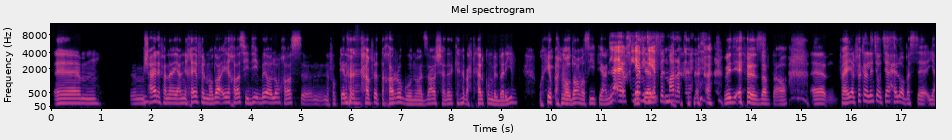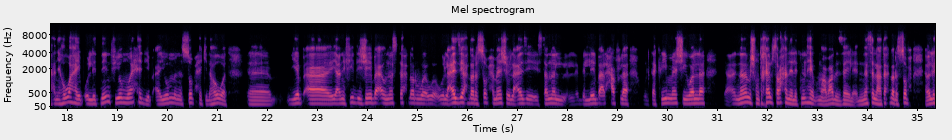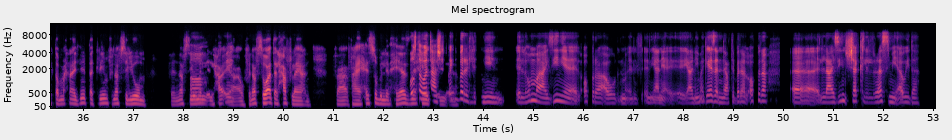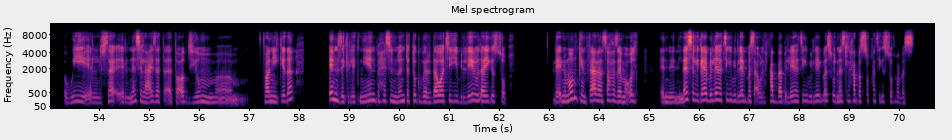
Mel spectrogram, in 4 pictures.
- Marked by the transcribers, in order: chuckle; chuckle; laughing while speaking: "وهيبقى الموضوع"; giggle; in English: "pdf"; laughing while speaking: "pdf بالضبط آه"; in English: "pdf"; laugh; in English: "dj"; in English: "funny"
- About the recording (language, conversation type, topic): Arabic, advice, إزاي نتعامل مع خلافات المجموعة وإحنا بنخطط لحفلة؟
